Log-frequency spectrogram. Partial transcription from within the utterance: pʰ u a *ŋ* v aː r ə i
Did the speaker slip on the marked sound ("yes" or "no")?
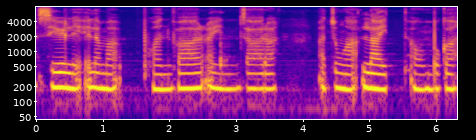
yes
